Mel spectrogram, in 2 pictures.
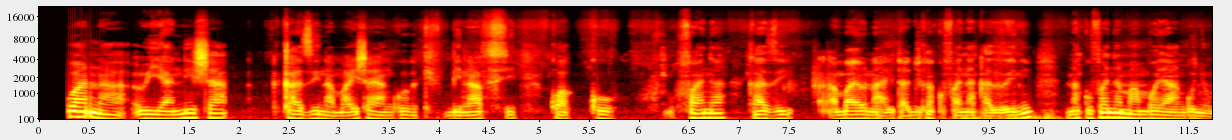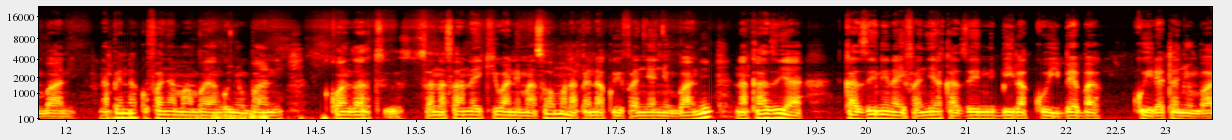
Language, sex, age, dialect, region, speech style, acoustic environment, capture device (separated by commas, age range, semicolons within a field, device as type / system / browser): Swahili, male, 25-34, Kenya - Nairobi Sheng-influenced, Kenya, happy; nervous, nature, mobile / Linux / Chrome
